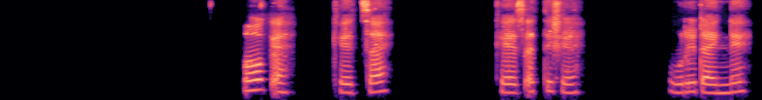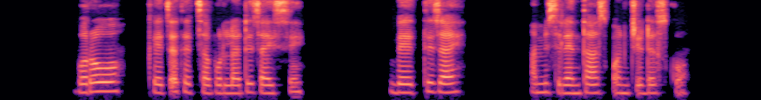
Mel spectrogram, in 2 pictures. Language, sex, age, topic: Gamo, female, 18-24, government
